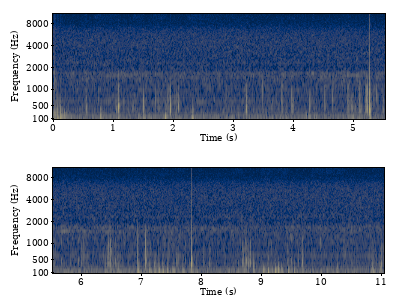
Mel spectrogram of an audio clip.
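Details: Bowel sounds (borborygmi, stomach growling) from a relaxation recording that combines heartbeat and stomach growl sounds.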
